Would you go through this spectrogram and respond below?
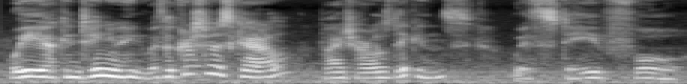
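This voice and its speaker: Woman, animated storyteller, playful and dramatic, wide swings in pitch, faint background noise. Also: normal speed. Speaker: channel host reading a classic aloud. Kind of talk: chatty host talk and expressive storybook narration.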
